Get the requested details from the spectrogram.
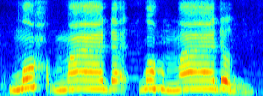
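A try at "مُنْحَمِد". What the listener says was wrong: Nunnya mana? Bukan, nunnya mana? Tadi inhamada.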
